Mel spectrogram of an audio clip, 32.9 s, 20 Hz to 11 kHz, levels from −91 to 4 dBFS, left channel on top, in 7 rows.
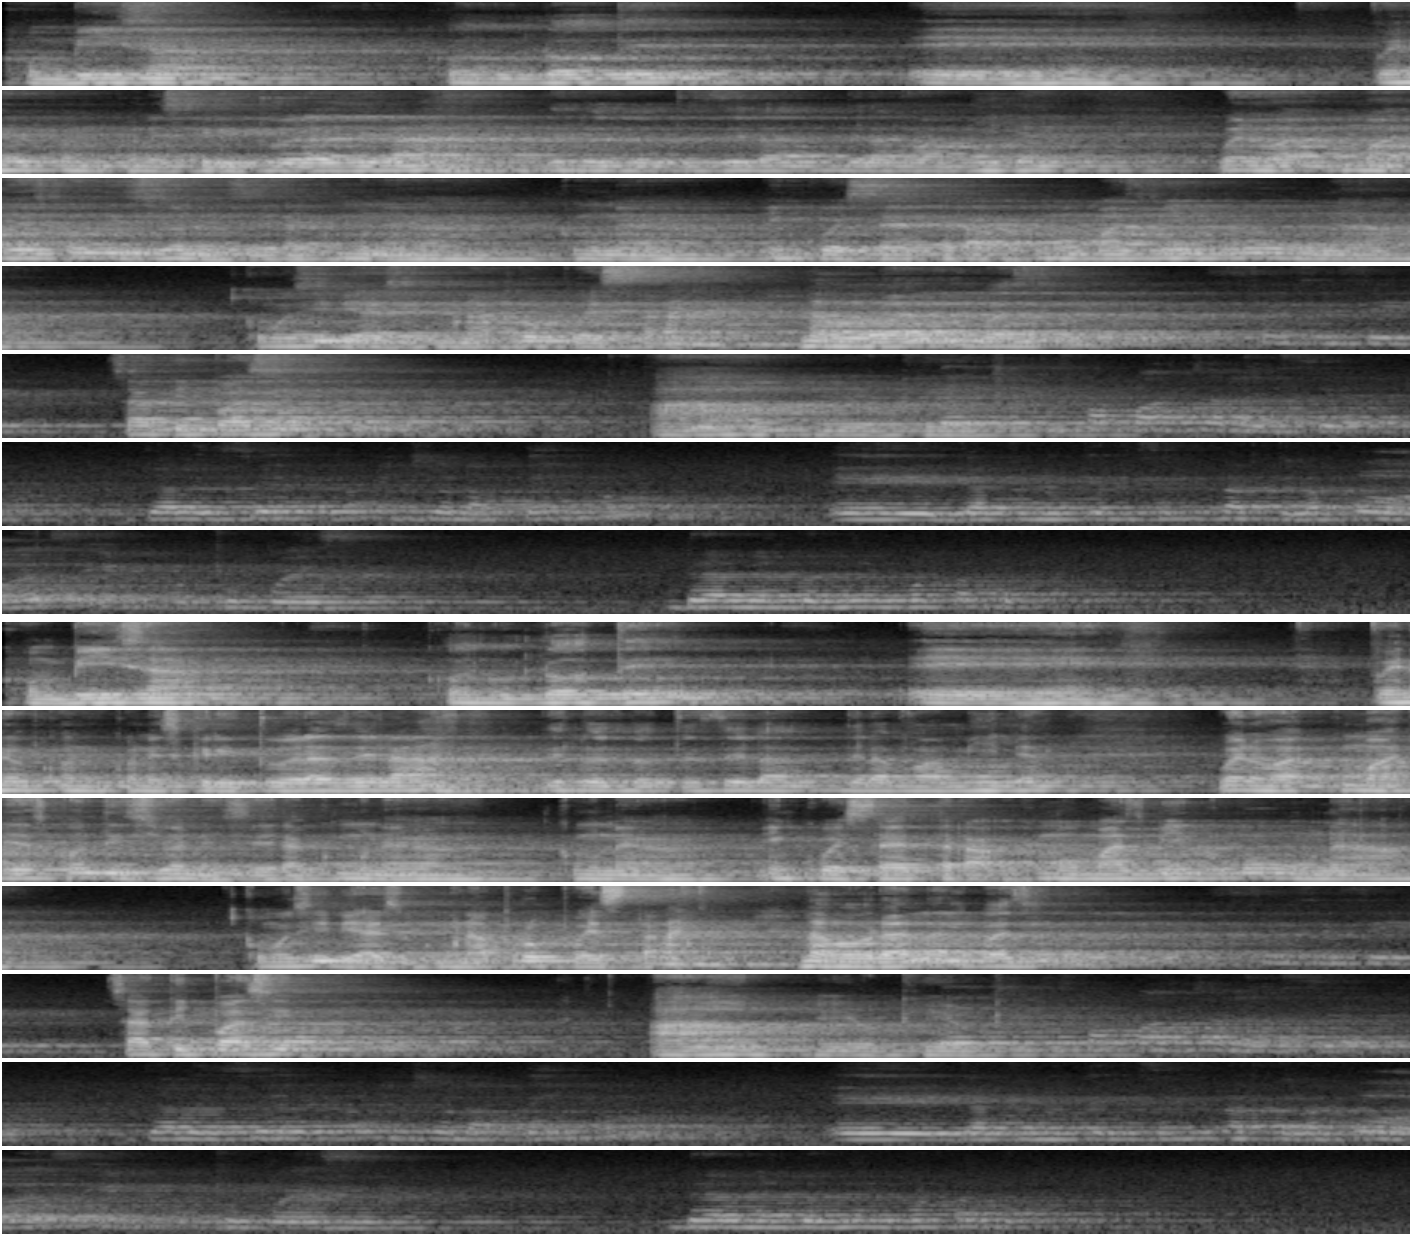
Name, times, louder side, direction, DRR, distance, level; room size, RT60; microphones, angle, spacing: voice 1, 0.0-0.8 1.4-2.3 3.0-3.9 4.3-14.1 14.9-17.6 19.1-19.7 20.9-22.0, right 2 dB, 45° right, 3 dB, 0.5 m, -25 dB
voice 2, 17.3-18.9 19.5-20.4 21.1-21.4 21.8-23.6 23.9-25.7 26.2-29.3 30.4-31.6, left 1 dB, 50° left, -4 dB, 0.7 m, -37 dB
7.9 x 6.4 x 4.1 m, 2.6 s
head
